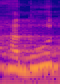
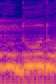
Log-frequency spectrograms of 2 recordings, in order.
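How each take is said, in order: First: The first syllable has an 'a' vowel. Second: The first syllable has a 'u' vowel. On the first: The speaker calls it wrong. "यहाँ भी आप हदूद बोल देते हैं" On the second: The speaker calls it right. "ये हुदूद होता है"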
